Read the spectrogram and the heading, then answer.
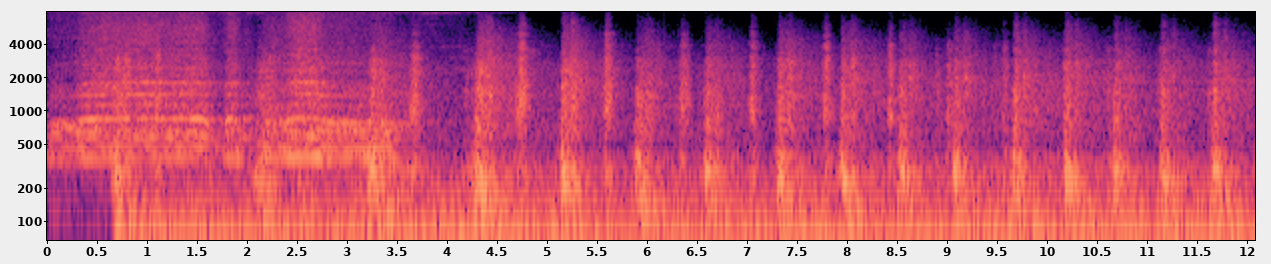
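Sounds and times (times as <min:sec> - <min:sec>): steam whistle: 0:00.0 - 0:03.8
train wheels clickety-clack: 0:00.4 - 0:12.0.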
